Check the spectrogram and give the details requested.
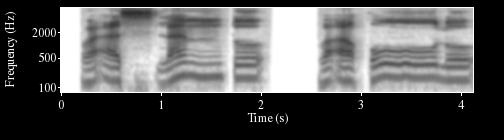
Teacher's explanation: میم ساکن کے بعد تا آیا ہے، اس لیے یہاں پر اظہار شفوی ہوگا · قاف کو موٹا پڑھیں گے اور واو مدہ ہے، 1 الف کے برابر کھینچ کر پڑھیں گے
